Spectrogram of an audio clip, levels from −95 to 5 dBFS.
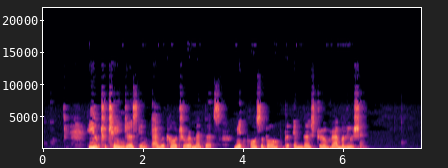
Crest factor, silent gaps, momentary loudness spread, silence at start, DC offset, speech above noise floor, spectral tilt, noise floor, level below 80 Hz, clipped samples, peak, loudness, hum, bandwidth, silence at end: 18 dB; none; 10 LU; 0.4 s; under 0.1%; 53 dB; -4.5 dB/octave; -72 dBFS; -60 dBFS; under 0.1%; -2 dBFS; -19 LUFS; none; 9 kHz; 1.15 s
